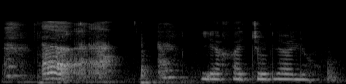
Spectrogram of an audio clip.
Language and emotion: Russian, neutral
